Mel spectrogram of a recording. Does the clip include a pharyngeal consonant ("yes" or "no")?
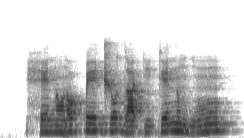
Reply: no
